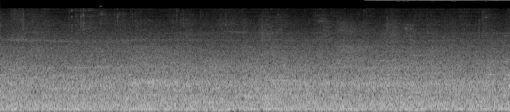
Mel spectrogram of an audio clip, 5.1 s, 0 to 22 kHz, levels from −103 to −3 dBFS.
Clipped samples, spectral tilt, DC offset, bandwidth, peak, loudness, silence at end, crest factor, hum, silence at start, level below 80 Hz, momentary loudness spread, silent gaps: under 0.1%; -7 dB/octave; under 0.1%; over 20 kHz; -20 dBFS; -33 LUFS; 0 s; 14 dB; none; 0 s; -46 dBFS; 1 LU; none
